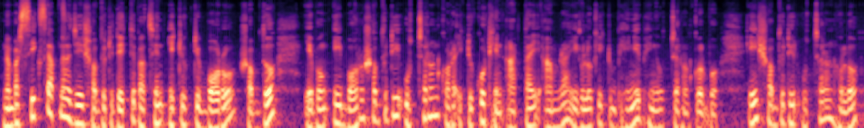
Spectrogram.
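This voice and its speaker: A man teaching an English vocabulary lesson. He explains each word slowly, breaks long words into parts, repeats them, and puts questions to the viewers. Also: mid-range voice, gravelly, breathy edge.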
